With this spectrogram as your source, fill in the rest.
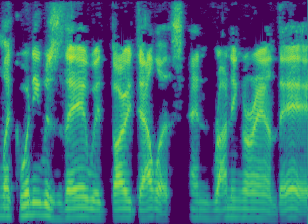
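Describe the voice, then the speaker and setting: This man's pitch varies in an ordinary way. He talks with an Australian accent. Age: 30s. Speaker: podcast co-host. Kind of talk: casual chat. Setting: live stream.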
